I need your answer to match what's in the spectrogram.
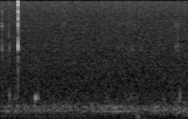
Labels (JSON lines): {"label": "anthrophony, boat engine", "recorder": "HydroMoth"}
